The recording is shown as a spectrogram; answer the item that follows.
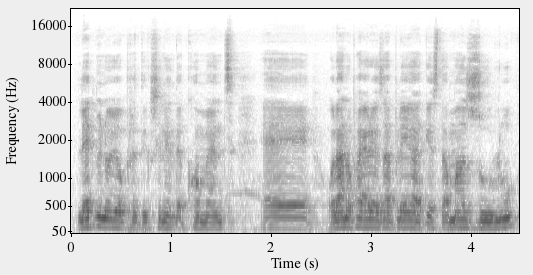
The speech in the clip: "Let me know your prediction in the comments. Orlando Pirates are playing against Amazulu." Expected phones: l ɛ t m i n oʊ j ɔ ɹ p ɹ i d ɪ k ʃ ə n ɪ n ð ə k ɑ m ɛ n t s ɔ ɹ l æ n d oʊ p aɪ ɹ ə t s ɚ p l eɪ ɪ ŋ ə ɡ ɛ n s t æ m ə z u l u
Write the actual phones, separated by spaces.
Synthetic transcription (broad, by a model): l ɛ t m i n oʊ j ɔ p ɹ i d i k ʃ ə n ɪ n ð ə k ɑ m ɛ n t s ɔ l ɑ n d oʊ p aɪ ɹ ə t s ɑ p l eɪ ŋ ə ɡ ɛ s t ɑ m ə z u l u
